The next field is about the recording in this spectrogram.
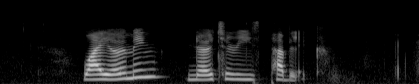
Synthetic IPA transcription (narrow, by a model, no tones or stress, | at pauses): waɪomɪ̃ŋ | notʰəɹizpʰablɪ̰k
